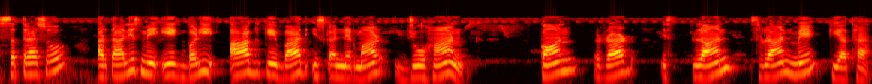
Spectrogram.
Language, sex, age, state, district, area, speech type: Hindi, female, 60+, Uttar Pradesh, Sitapur, rural, read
